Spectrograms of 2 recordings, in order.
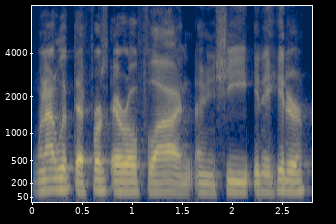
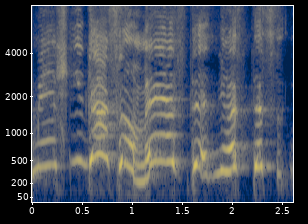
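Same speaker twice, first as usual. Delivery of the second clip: high, laughing mock disbelief; incredulous retort. To a hunter griping about only a doe: high laughing disbelief. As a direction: squeal it out, half laughing at them.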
